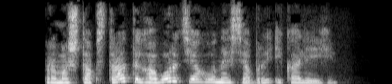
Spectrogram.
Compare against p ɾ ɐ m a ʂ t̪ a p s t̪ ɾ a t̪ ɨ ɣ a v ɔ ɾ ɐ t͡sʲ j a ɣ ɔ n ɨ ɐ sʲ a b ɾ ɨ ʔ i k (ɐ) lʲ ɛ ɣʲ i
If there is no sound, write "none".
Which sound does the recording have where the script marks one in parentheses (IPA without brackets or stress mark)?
a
